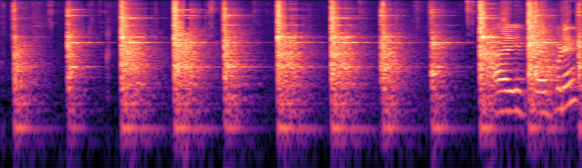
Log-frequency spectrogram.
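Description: Steel pestle pounding ginger and garlic in a stainless-steel mortar, about two and a half strokes a second. Each stroke is a sharp metallic knock with a short ring.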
